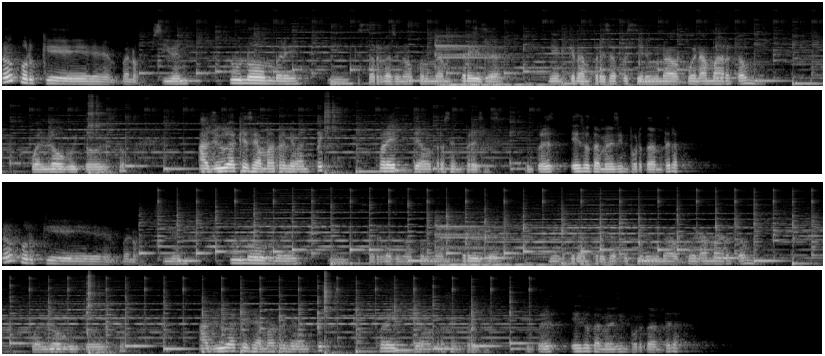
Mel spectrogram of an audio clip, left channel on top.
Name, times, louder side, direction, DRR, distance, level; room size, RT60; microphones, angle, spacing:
voice 1, 0.0-1.9 2.3-3.0 3.3-5.1 5.5-7.6 8.5-9.3 9.6-9.8 10.2-11.4 12.0-15.0, left 5 dB, 45° left, 13 dB, 0.3 m, -21 dB
sound 1, 1.4-13.7, right 4 dB, 85° right, 1.2 m, -29 dB
sound 2, 4.3-7.0, equal, 5° left, 1.2 m, -31 dB
Fire, 8.1-13.5, right 3 dB, 65° right, 2.4 m, -40 dB
17.5 x 8.5 x 3.7 m, 0.81 s
head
